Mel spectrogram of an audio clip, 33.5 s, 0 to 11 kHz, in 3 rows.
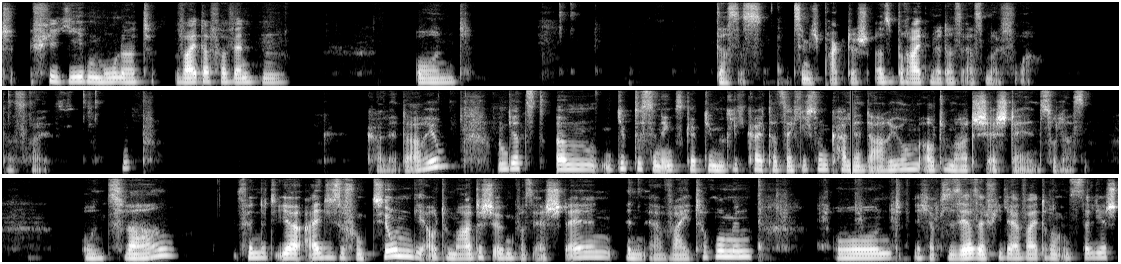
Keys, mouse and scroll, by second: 5.7 click, 11.3 click, 12.0 click, 28.7 click, 30.4-30.8 scroll down 4, 31.4-31.9 scroll down 4, 32.4-33.5 scroll down 2.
